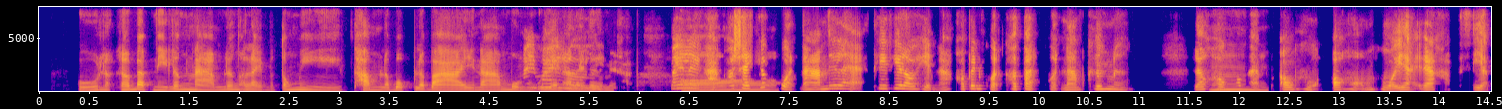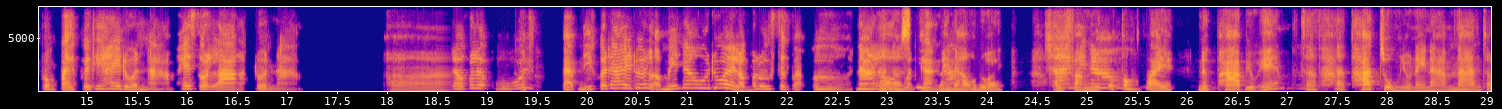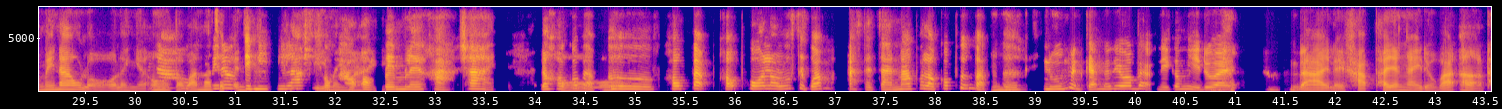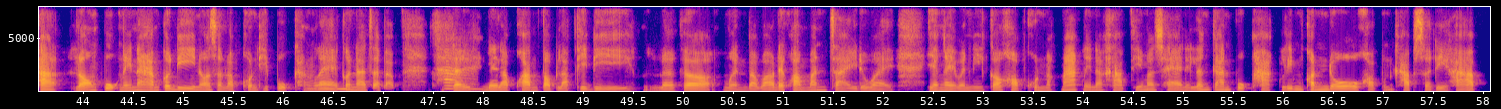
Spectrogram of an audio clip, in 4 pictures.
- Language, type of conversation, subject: Thai, podcast, คุณคิดอย่างไรกับการปลูกผักไว้กินเองที่บ้านหรือที่ระเบียง?
- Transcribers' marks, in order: other background noise; tapping; chuckle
